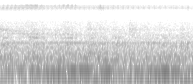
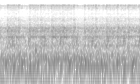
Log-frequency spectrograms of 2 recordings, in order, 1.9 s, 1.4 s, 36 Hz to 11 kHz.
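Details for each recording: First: Sony TC-560 tape deck DC motor on the bench on a 9V battery after removing crumbling speed-sensor magnet material and replacing a broken screw: faint smooth even whir, no grinding or scraping, really silent; normal running. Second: Sony TC-560 tape deck DC motor refitted after speed-sensor magnet material was removed: steady high-pitched hum, speed control has no effect, runs at full speed far above normal; damaged speed-sensing mechanism, motor overspeed.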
